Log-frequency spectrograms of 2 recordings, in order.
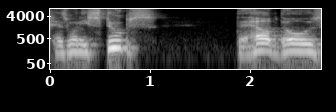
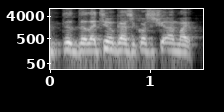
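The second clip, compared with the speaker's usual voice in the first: ordinary talk, nothing marked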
